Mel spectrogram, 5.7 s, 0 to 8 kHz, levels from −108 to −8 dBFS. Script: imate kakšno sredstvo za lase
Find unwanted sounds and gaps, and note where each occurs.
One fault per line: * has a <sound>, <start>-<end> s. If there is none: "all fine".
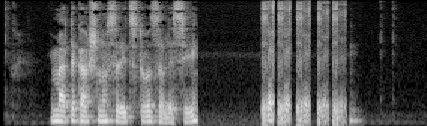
* has a laugh, 3.5-4.6 s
